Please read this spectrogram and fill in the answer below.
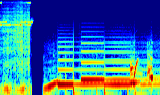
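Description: Electronic video-call ringtone: a short rising tone about half a second in, then steady synthesized tones stepping between a lower and a higher pitch, cut by sharp clicks. A faint hiss comes just before it.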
